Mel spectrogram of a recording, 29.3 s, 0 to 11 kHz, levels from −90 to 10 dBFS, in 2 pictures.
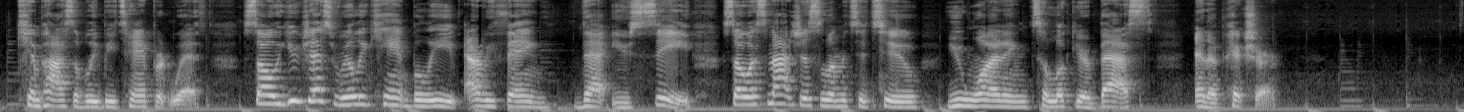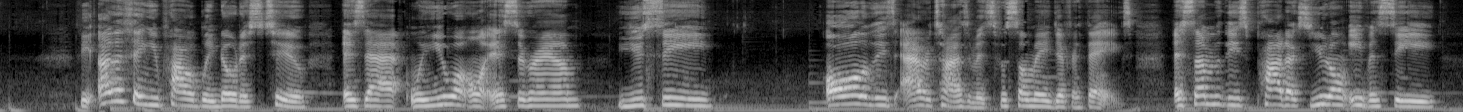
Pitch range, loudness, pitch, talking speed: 145-205 Hz, -16 LUFS, 180 Hz, 130 wpm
